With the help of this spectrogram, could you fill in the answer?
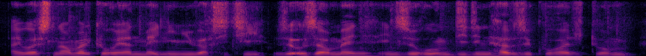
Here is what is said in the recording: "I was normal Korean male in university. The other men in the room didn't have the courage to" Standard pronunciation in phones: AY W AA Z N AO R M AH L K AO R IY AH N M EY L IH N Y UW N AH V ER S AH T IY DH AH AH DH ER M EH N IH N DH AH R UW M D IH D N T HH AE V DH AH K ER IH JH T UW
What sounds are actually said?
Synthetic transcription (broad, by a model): AY W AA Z N AO R M AH L K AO R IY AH N M EY L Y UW N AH V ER S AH T IY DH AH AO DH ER M EH N IH N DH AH R UW M D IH D N T HH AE V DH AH K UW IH ZH T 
